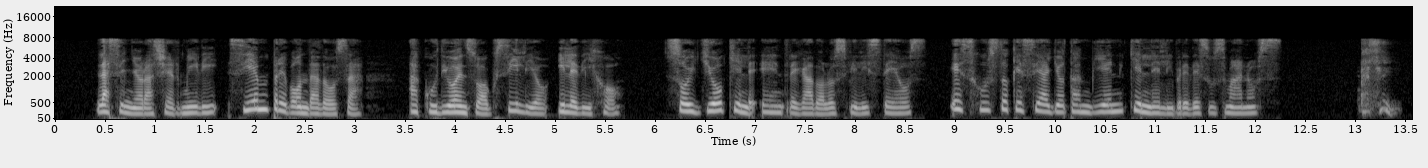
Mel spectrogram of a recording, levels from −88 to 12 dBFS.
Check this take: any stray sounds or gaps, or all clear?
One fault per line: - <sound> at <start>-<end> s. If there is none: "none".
- sneeze at 13.0-13.5 s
